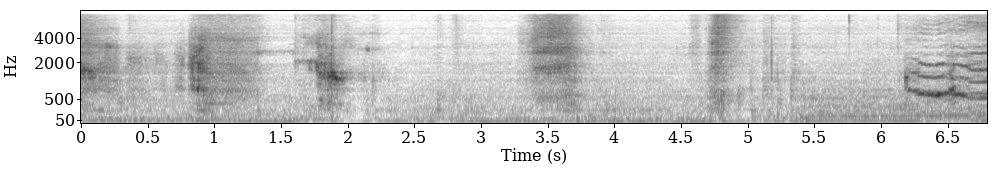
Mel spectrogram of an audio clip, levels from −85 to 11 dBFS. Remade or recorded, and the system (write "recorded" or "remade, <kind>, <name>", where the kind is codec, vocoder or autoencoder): remade, codec, SNAC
